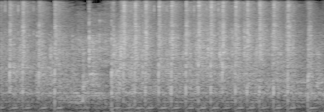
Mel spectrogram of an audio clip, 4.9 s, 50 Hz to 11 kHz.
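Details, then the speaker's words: 1910 Old Style Mayer Brothers 25 lb Little Giant trip hammer on three-phase power: fast, steady blows about four a second, each with a dull extra "tump" thump, said to indicate the machine needs a new spring. "the tump tump tump that's a sign that Sid says uh is indicative of the machine needing a new spring"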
